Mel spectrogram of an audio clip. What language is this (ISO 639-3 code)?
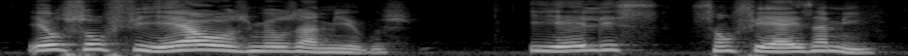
por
